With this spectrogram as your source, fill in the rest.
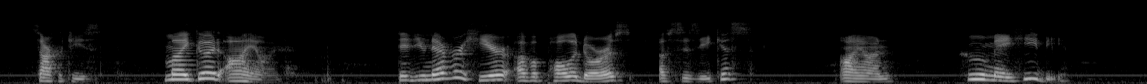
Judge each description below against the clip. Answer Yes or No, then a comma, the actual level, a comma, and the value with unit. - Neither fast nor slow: No, slow, 90 wpm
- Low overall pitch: No, medium, 175 Hz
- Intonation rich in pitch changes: Yes, wide, 8.3 semitones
